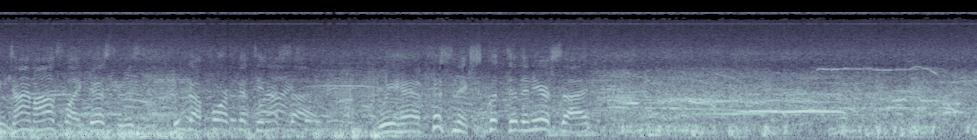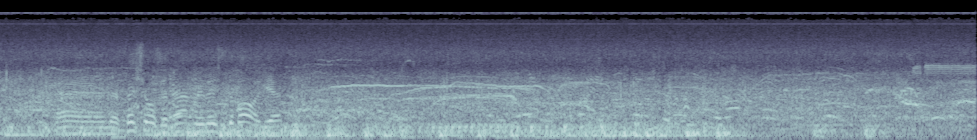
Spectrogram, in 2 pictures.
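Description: A crowd of spectators cheers and chatters outdoors.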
